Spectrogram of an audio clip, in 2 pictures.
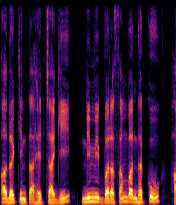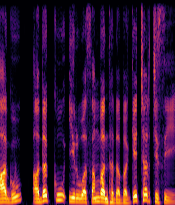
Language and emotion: Kannada, neutral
